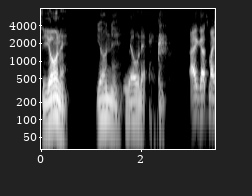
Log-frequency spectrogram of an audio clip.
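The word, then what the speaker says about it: Jonne: yeah it's like like everyone says jonakowski's name wrong it's not jonah it's yone i got my name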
